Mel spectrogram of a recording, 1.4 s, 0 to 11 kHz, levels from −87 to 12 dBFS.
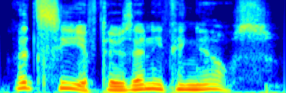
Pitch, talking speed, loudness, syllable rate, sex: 150 Hz, 250 wpm, -14 LUFS, 8.3 syllables/s, male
